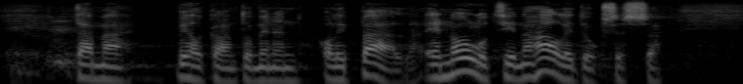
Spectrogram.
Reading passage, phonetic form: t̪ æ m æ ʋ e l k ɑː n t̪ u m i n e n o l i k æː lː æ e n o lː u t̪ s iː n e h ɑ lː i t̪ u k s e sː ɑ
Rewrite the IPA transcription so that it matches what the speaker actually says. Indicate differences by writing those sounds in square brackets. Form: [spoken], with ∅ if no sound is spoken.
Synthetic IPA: t̪ æ m æ ʋ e l k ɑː n t̪ u m i n e n o l i [p] æː lː æ e n o lː u t̪ s iː n [æ] h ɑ lː i t̪ u k s e sː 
